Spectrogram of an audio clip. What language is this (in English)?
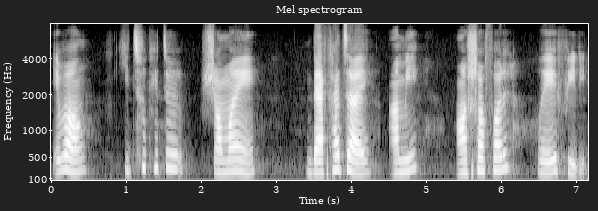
Bangla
